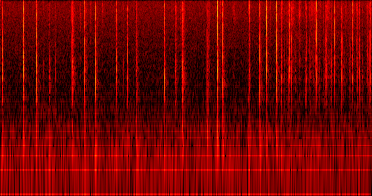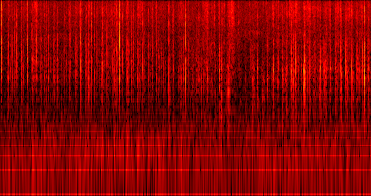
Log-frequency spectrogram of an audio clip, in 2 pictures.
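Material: Plastic.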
